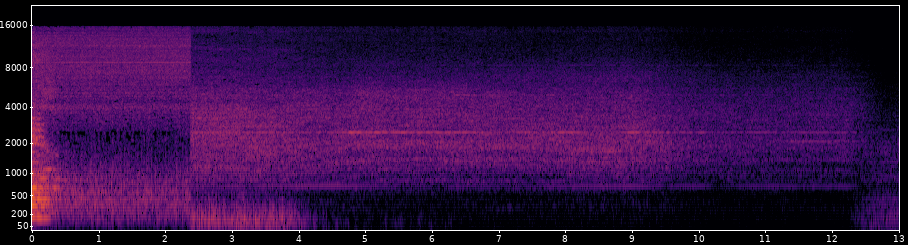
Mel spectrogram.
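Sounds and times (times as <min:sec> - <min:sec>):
faint steady whine: 0:00.0 - 0:05.1.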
